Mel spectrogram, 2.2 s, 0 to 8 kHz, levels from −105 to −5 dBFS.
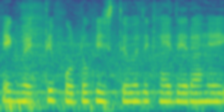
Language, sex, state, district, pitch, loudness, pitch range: Hindi, female, Uttar Pradesh, Gorakhpur, 195 Hz, -17 LUFS, 190-195 Hz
